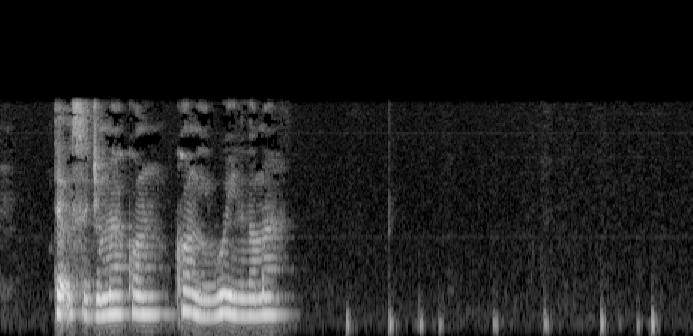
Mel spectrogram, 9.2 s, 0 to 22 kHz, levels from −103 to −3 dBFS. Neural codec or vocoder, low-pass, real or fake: none; 7.2 kHz; real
